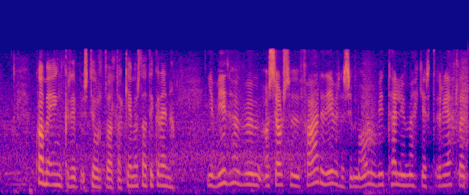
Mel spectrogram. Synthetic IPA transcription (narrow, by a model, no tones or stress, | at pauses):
kʰv̥aːmɛejŋkɾɪpst̪jowɾt̪valt̪acʰɛːmʏɾ̥sθaht̪ɪkɾeːjna | jɛvɪðɦœvʏmaðsjawlst̪ʏːðʏfaːɾɪðɪvɪɾ̥θɛsːɪmaːwlɔɣvɪðt̪ʰɛljʏmɛhcɛr̥t̪rjɛht̪la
